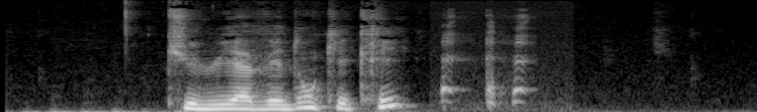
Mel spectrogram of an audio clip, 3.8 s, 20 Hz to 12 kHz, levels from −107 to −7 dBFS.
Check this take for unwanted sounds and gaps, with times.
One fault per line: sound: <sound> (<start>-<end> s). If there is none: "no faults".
sound: cough (2.2-2.7 s)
